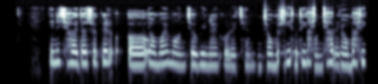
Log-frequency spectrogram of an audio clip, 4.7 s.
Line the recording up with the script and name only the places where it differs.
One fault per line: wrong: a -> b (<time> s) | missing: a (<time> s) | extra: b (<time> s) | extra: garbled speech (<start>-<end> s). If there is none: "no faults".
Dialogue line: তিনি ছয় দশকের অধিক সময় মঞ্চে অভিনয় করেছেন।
missing: অধিক (1.4 s)
extra: garbled speech (3.2-4.6 s)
